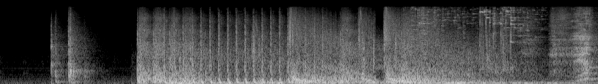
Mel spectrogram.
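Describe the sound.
Gunfire at a building: a couple of sharp cracks, then a loud, sustained burst of rapid automatic fire that carries on densely to the end.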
